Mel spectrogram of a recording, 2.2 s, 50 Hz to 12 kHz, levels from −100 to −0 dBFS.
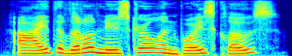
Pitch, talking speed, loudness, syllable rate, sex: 220 Hz, 190 wpm, -15 LUFS, 5.2 syllables/s, female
